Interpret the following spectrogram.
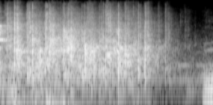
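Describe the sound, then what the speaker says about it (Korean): An audience at a lecture gives a short round of warm applause, dense overlapping claps that stay loud and even before tapering off at the end. "뜨거운 박수로 맞이해 주시기 바랍니다."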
